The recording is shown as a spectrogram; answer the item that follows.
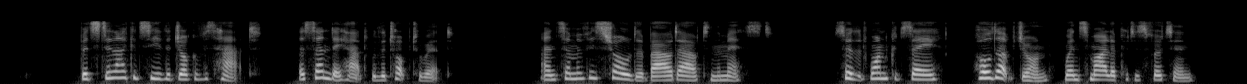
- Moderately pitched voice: No, high, 235 Hz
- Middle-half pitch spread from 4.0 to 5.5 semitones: Yes, average, 5.1 semitones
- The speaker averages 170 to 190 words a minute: No, average, 200 wpm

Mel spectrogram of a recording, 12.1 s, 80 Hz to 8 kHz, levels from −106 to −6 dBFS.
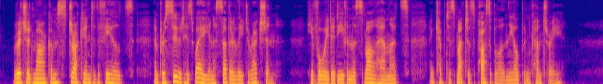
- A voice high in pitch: No, low, 135 Hz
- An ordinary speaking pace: Yes, average, 150 wpm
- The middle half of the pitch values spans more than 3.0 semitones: No, average, 2.7 semitones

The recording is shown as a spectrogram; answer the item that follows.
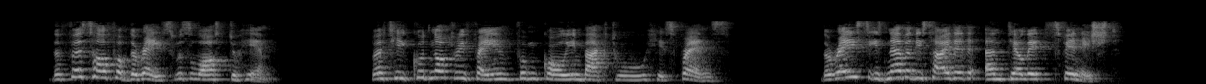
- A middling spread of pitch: Yes, average, 3.9 semitones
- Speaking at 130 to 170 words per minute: Yes, average, 160 wpm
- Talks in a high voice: Yes, high, 245 Hz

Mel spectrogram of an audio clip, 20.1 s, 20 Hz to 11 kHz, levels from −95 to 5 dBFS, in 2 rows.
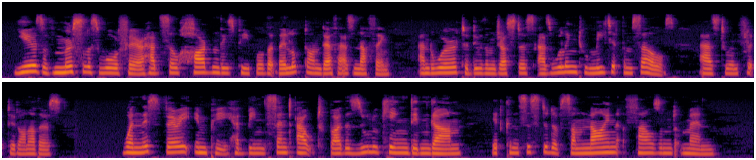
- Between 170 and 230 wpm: No, average, 160 wpm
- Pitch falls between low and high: Yes, medium, 175 Hz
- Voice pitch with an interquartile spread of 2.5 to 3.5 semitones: Yes, average, 2.8 semitones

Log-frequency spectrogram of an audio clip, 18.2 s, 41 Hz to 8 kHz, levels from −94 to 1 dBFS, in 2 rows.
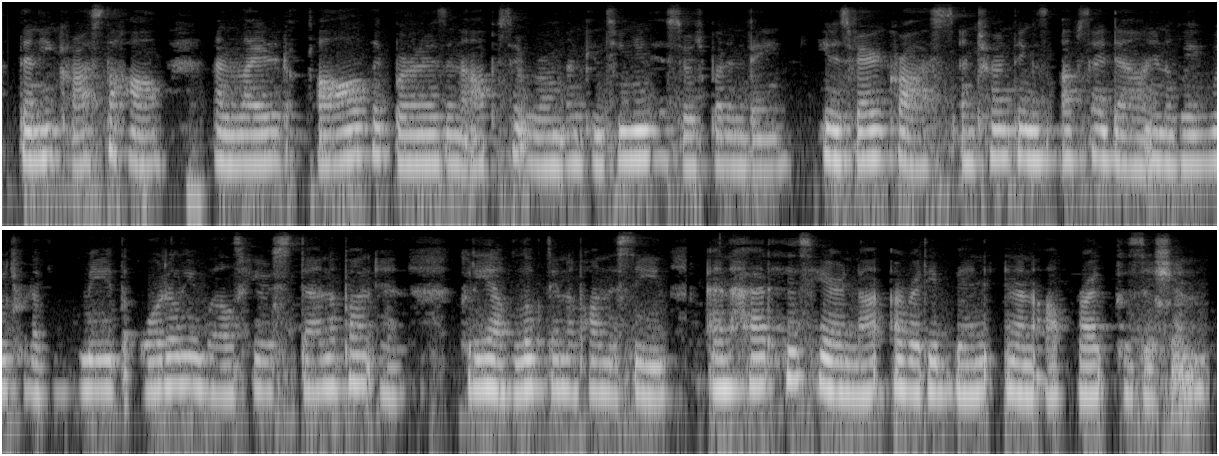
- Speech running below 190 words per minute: No, fast, 205 wpm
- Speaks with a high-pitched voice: No, medium, 180 Hz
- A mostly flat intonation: Yes, narrow, 1.8 semitones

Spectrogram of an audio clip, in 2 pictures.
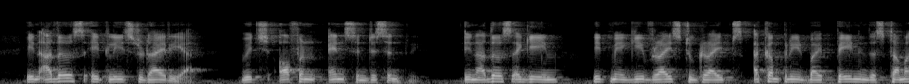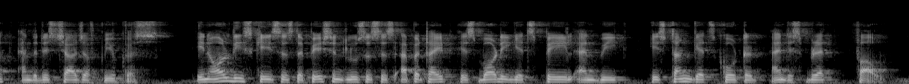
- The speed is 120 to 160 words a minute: No, average, 180 wpm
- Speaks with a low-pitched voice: Yes, low, 115 Hz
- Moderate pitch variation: No, narrow, 2.1 semitones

